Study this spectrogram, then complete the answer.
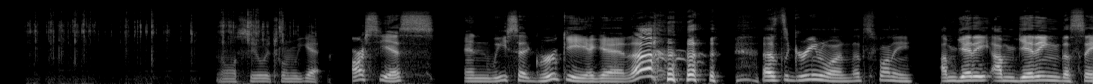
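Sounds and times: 
video game cases shuffled by hand: 0:00.3 - 0:03.3
speech: 0:02.2 - 0:10.9.

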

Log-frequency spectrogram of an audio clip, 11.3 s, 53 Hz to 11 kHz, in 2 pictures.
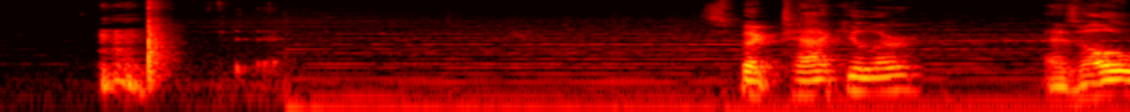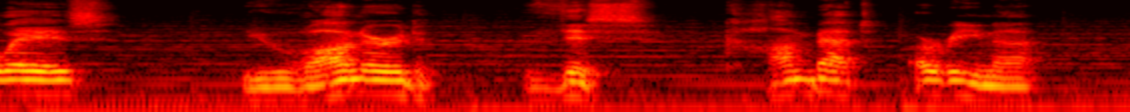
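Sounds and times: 
sharp hand claps: 0:00.6 - 0:01.0
speech: 0:03.6 - 0:06.2, 0:06.8 - 0:10.9.

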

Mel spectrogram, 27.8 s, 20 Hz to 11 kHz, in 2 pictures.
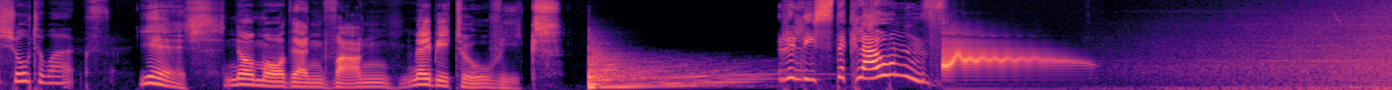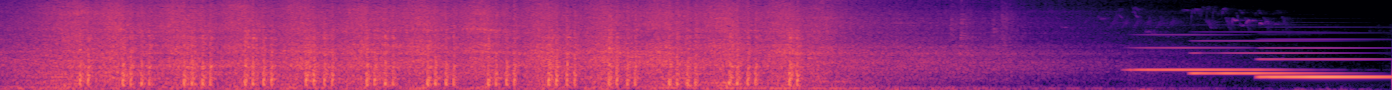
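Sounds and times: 
speech: 0:00.0 - 0:05.4, 0:08.1 - 0:10.0
descending electronic platform announcement chime: 0:05.9 - 0:07.9, 0:25.2 - 0:27.8
train rumbling past a railway station platform: 0:11.1 - 0:25.2.

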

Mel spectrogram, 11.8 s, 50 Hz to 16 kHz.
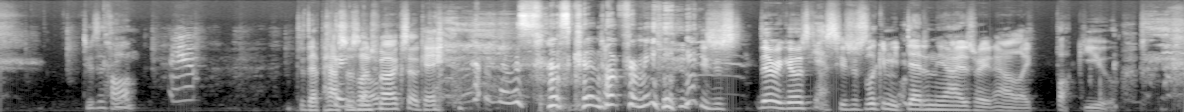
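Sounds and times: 
speech: 0:00.8 - 0:01.5, 0:02.9 - 0:11.7
cat meowing: 0:01.1 - 0:02.1, 0:06.8 - 0:07.6
laughter: 0:03.0 - 0:07.4, 0:08.1 - 0:09.7, 0:10.9 - 0:11.8.

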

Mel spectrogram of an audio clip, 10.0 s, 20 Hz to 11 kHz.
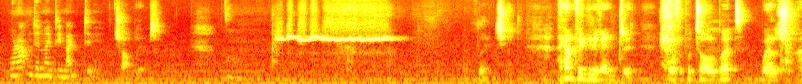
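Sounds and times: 
speech: 0:00.1 - 0:03.5, 0:06.0 - 0:10.0
person whistling a sustained steady note: 0:03.4 - 0:05.1.

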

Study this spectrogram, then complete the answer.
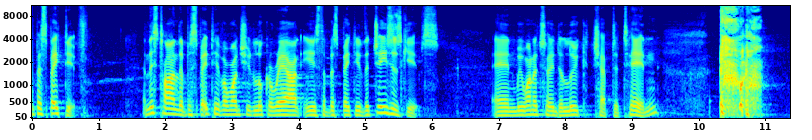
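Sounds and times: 
speech: 0:00.0 - 0:00.9, 0:01.6 - 0:06.1, 0:06.9 - 0:09.5, 0:10.3 - 0:10.9
single loud cough: 0:10.3 - 0:11.1.

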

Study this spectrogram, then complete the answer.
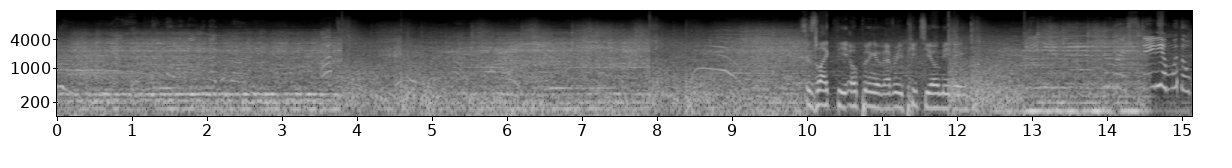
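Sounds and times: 
droning music: 0:00.0 - 0:15.1
loud roar of stadium crowd noise: 0:00.0 - 0:15.1
fireworks cracking and booming in a large arena: 0:03.8 - 0:06.3, 0:07.0 - 0:09.8, 0:11.8 - 0:12.9
speech: 0:10.0 - 0:12.4.

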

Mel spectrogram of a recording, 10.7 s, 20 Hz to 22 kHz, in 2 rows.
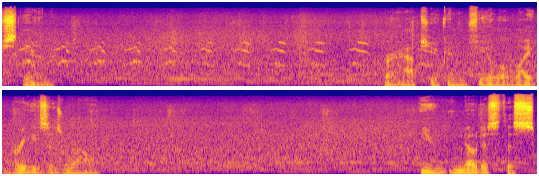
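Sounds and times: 
faint bird calls: 0:00.0 - 0:03.8
ocean waves on shore: 0:00.0 - 0:10.6
speech: 0:00.1 - 0:00.7, 0:03.8 - 0:06.4, 0:09.5 - 0:10.6.

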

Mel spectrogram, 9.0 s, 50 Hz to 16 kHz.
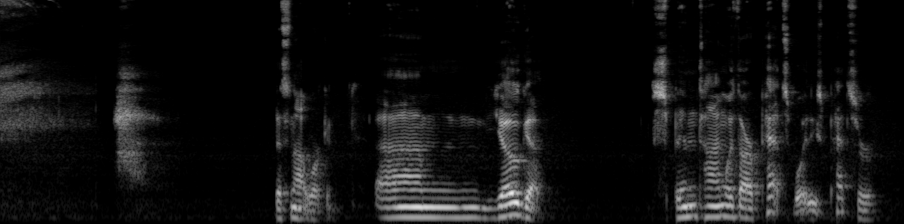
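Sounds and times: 
deep breathing: 0:00.0 - 0:01.8
speech: 0:02.8 - 0:05.5, 0:06.5 - 0:08.8.

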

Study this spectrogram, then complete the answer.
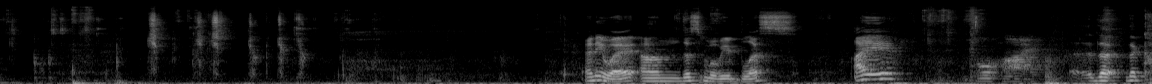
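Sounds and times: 
keys jingling and clinking: 0:00.0 - 0:02.2, 0:09.0 - 0:10.0
speech: 0:05.8 - 0:07.9, 0:08.6 - 0:09.1, 0:09.8 - 0:11.5.

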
